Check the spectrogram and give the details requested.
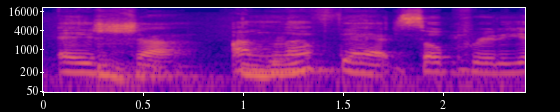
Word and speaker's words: Aysha: I keep wanting to say Aysha, but it's Aysha.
